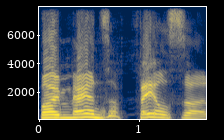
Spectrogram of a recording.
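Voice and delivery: very loud, high, yelled outburst. Recapping an episode, the speaker repeats what they yelled out loud, retelling a yell. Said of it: "this is just what I yell out loud".

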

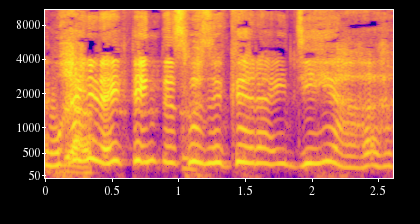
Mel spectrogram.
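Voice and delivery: loud, high, slow tearful wail, "idea" drawn out. Recalling lying in bed exhausted on a trip's first day, imitating themself crying. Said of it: "And I was laying in our bed crying".

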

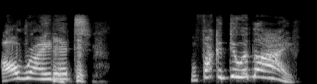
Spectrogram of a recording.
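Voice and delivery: mock yelling. Retelling a newscaster yelling at staff: imitating someone yelling. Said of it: "he just started yelling".

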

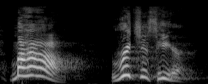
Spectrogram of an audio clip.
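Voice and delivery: very loud, very slow, drawn-out bellowed scream. Acting out a man screaming before he gets into the house: retelling a scream. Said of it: "He's already screaming before he gets into the house".

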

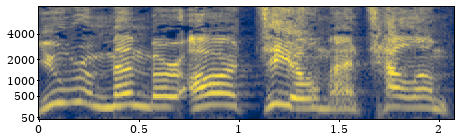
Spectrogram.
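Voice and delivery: shrill, loud, very high in-character shout. Voicing a character who takes aim at the dais: shouting in character. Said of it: "he shouts out".

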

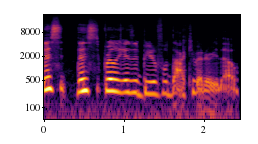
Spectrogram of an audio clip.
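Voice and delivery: crying while speaking. A podcast host talking with her co-host, crying. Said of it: "I'm sorry that I'm crying".

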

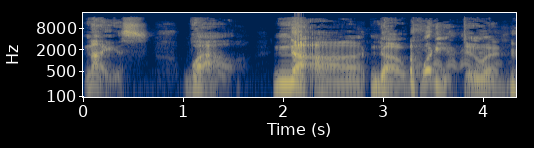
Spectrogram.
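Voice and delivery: very slow, loud, drawn-out, spaced-out delivery. Retelling how his wife imitates his reactions while watching wrestling: imitating wife's impression of him watching wrestling. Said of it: "My wife does a great impression where she's like".

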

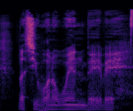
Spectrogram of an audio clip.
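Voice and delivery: low, soft, smooth cool-guy purr.

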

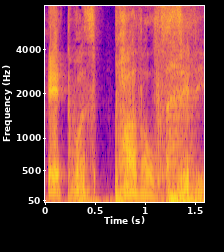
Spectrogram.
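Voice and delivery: put-on raspy showman voice.

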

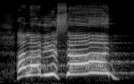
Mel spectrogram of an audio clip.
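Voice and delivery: loud, very high, very slow drawn-out yell. Retelling what he yells out the car window at his son: imitating his own yell. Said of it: "sometimes I'll yell out my window".

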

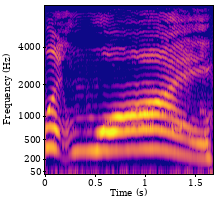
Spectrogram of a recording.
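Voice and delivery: put-on high screechy whiny ten-year-old girl voice, "why" drawn out. Recalling a girl's reply to everything said, imitating a screechy whiny girl. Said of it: "This screechy 10-year-old girl whiny voice".

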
